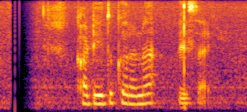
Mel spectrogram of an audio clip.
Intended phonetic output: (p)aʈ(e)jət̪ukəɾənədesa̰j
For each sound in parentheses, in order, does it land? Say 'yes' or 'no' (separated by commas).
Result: no, no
